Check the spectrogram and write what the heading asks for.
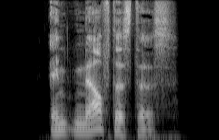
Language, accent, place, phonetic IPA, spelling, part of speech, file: German, Germany, Berlin, [ɛntˈnɛʁftəstəs], entnervtestes, adjective, De-entnervtestes.ogg
- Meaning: strong/mixed nominative/accusative neuter singular superlative degree of entnervt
